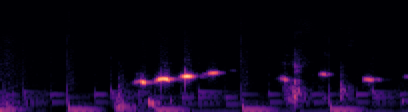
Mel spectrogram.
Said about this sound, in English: How come it picks up your whistling? I whistle at normal frequencies, not like supersonic dog whistles.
